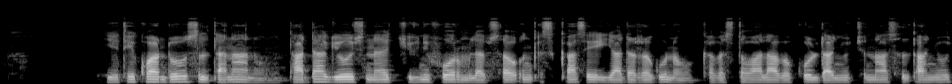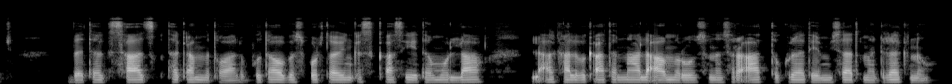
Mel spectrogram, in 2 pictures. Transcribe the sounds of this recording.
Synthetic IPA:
jɛt̪ʰe̞kʰwand̪o̞sɨlt̪ʼənanəwt̪ʰad̪ːaɡiwo̞t͡ʃːnət͡ʃʼːjunifo̞ɾmləβsəwʔɨ̰ŋkʼɨsɨ̥kʼːase̞ɨjːad̪ərːəɡunəwkʰəβəst̪ʰəhʷalaβəkʰːuld̪aɲːo̞t͡ʃːɨnːasɨlt̪ʼaɲːo̞t͡ʃː | bət̪ʰəɡsasʼt̪ʰəkʼəmːɨt̪ʼəwalbot̪ʰawbəspʰo̞ɾt̪ʰawiɨŋkʼɨsɨ̥kʼːase̞jɛt̪ʰəmo̞lːalə̰ʔakʰalbɨkʼat̪ʰɨnːalə̰ʔa̰mɨɾo̞sɨnəsɨɾʔa̰t̪ʰːɨkʰɾət̪jɛmːisət̪ʼməd̪ɾəknəw

